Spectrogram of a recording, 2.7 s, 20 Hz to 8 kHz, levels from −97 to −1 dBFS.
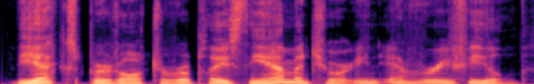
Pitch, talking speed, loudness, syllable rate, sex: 175 Hz, 225 wpm, -19 LUFS, 6.6 syllables/s, male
